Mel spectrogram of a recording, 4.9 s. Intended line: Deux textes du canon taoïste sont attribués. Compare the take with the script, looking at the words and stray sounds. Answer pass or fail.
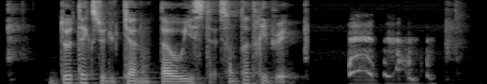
fail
